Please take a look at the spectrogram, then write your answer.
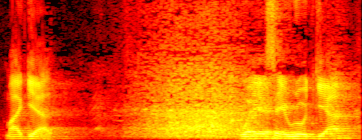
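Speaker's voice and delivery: hammed-up Jamaican chat-up voice; mock Jamaican accent. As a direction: put on a Jamaican accent to flirt. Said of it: "I pretend to be Jamaican".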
